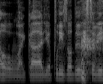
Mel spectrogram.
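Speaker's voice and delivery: mock pleading while choking back a laugh. Retelling begging a classmate in class to stop: imitating holding back laughter. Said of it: "I'm trying to hold laughter".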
